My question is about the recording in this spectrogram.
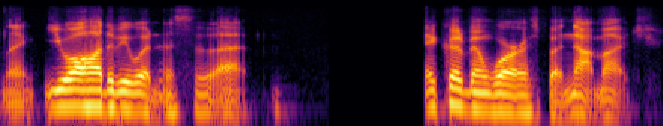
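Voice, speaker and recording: A man's voice: lowish voice, expressive, moderate pace, vocal fry, no room sound, muffled recording. Crude joking man hosting a podcast. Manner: crude, joking, swears often. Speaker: podcast host. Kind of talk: casual history podcast chat.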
